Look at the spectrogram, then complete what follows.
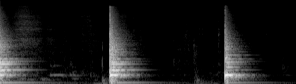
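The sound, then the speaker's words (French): Three sharp, cracking djembe slap strokes, evenly spaced about a second apart, each bright and loud with a short ringing decay. No voices, just the drum. “Et claque, effectivement, tu peux rigoler, mais ça claque.”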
